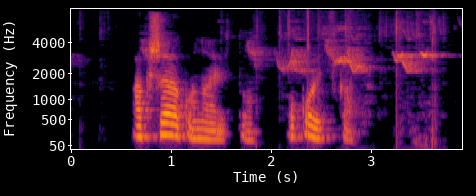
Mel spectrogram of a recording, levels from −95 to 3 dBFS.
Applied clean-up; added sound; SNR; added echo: classical method Wiener filter.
